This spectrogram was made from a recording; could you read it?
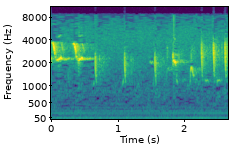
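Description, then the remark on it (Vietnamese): A bird, a duck shot by Devadatta and saved by the prince, chirps in a series of short, high tweets, some quick pairs and some single notes at an irregular pace, moderately quiet over a faint steady hum with no one speaking. “Con chim này tuy hoàng thân đã bắn nhưng ta cứu được.”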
